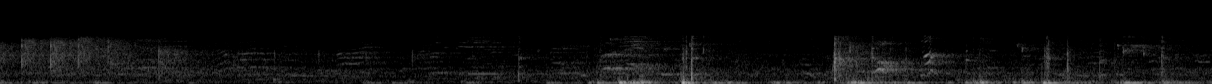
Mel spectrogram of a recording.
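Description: Badminton rally: sharp racket hits on the shuttlecock, most frequent from about six seconds in, with players' footfalls and thuds on the court floor.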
